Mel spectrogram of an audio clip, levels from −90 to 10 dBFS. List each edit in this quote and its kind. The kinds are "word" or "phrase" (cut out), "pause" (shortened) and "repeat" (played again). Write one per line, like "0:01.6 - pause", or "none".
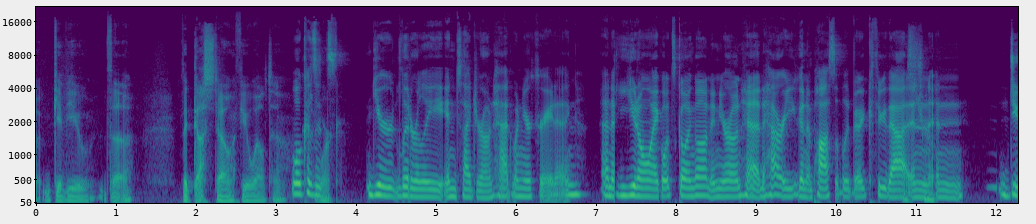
0:07.2 - word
